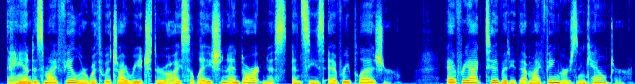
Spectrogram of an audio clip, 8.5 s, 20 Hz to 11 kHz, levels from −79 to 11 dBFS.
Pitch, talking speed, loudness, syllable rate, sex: 185 Hz, 165 wpm, -16 LUFS, 5.5 syllables/s, female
